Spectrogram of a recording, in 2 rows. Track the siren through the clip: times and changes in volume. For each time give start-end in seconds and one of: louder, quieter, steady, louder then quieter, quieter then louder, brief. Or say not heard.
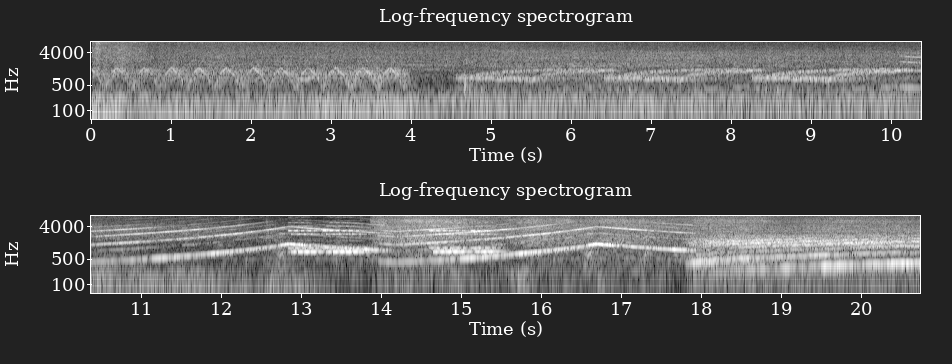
0.0-20.6 louder.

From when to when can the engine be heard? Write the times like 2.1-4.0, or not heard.
0.0-20.6.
